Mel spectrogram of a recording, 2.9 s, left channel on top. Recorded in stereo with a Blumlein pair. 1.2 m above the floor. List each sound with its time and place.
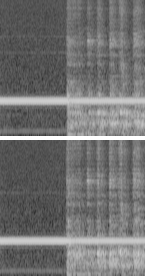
1.3 s chopping: 70° right, 3.5 m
